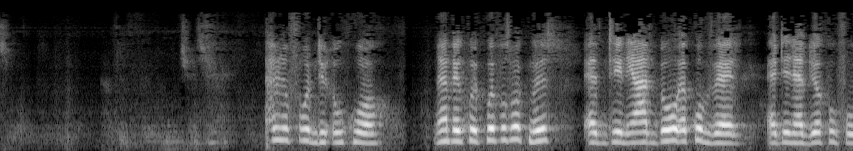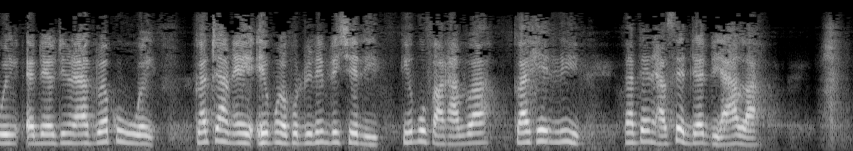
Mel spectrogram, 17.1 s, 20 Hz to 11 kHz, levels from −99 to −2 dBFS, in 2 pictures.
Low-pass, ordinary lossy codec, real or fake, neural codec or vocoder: 9.9 kHz; MP3, 32 kbps; fake; codec, 16 kHz in and 24 kHz out, 0.6 kbps, FocalCodec, streaming, 2048 codes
